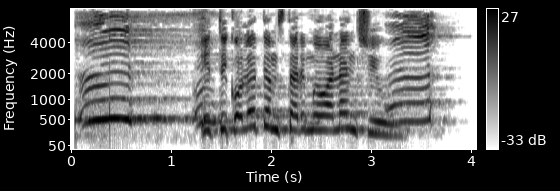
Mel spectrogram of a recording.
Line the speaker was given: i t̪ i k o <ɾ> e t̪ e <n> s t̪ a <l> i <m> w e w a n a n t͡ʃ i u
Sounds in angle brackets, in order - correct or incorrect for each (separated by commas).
incorrect, incorrect, incorrect, correct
